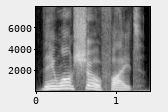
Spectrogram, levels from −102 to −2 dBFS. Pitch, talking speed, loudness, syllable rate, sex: 230 Hz, 170 wpm, -14 LUFS, 3.2 syllables/s, female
